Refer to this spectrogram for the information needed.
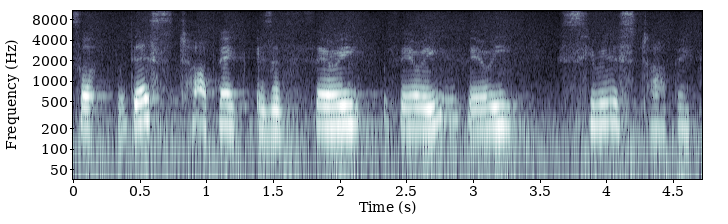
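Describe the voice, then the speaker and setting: A woman's voice: mid-range voice, steady tone, normal speed, warm tone, slight background noise, rough recording. A woman teaching a religious class to women in an earnest, didactic way, often posing rhetorical questions and stressing her points. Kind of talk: religious lecture to a group of women.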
